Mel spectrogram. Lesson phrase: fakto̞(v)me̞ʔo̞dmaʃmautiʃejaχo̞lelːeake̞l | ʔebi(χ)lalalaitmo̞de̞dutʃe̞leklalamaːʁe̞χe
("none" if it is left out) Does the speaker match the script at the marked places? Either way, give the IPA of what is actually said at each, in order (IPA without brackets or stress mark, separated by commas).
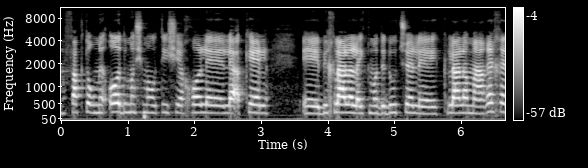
ʁ, χ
